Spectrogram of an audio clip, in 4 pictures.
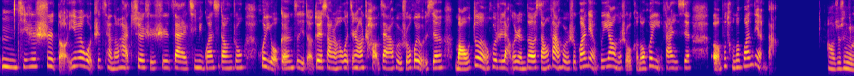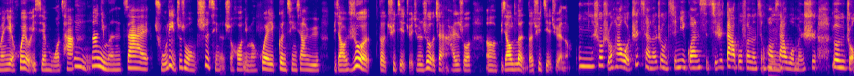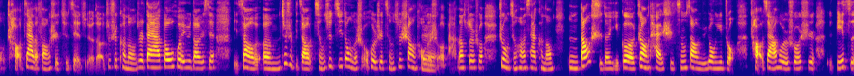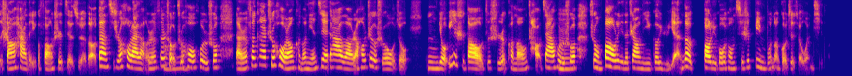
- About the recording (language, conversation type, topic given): Chinese, podcast, 在亲密关系里你怎么表达不满？
- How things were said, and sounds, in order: other background noise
